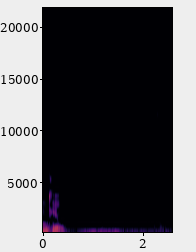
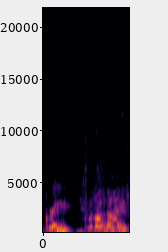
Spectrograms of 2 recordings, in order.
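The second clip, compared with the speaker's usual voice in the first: gushing; 12 semitones higher, 3 dB louder, much slower than usual. Retold or imitated.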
